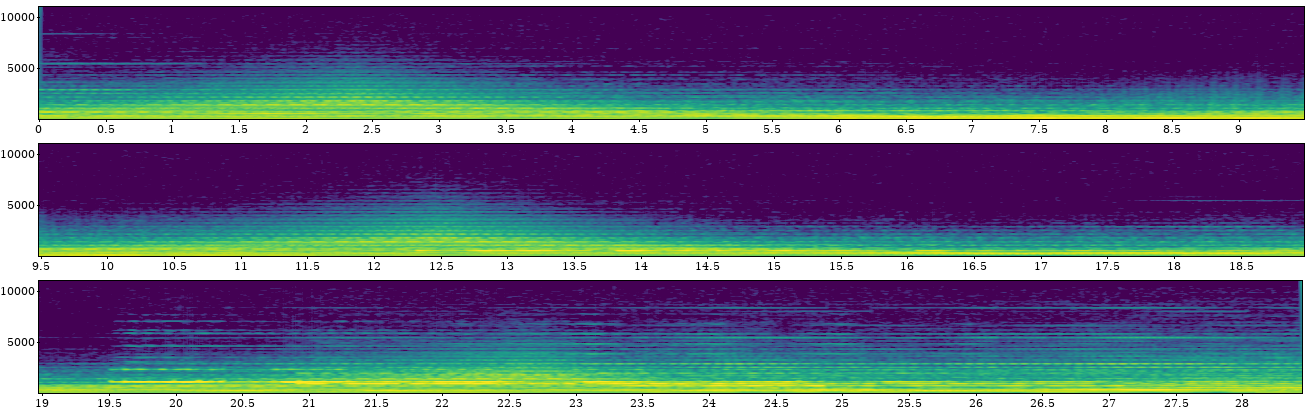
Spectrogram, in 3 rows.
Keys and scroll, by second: 9.4 z, 17.2 b, 18.6 Escape, 25.9 b.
